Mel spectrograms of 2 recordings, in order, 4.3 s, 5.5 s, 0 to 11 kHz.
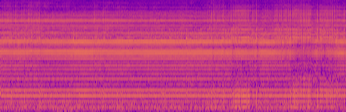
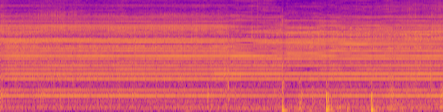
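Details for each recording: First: Miller Dynasty 300DX AC TIG on aluminum: steady high buzz with a few faint pops because the aluminum is still cold; let it heat up more. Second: Miller Dynasty 300DX AC TIG welding aluminum during practice: steady, even arc buzz with only a couple of brief clicks; normal AC aluminum weld.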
